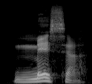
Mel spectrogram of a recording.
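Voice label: "mesa", Spanish, male; mekanta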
